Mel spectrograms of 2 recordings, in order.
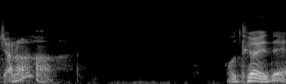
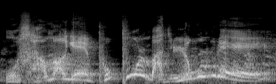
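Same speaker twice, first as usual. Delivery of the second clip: higher, animated mum explaining; hammed-up mother answering her little one; mother camel; 6 semitones higher than usual. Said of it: "낙타 새끼가 엄마한테".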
